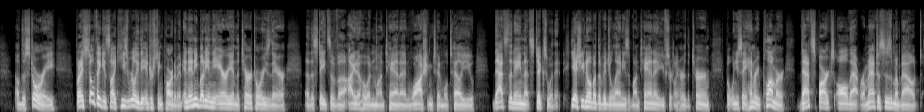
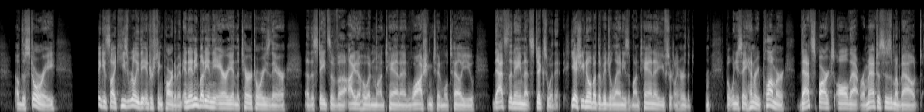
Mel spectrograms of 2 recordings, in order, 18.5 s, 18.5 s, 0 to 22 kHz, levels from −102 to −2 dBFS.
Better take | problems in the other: first | audio cutting out; at 1.5 s and at 14 s

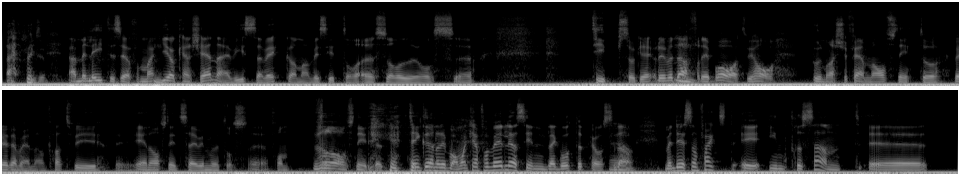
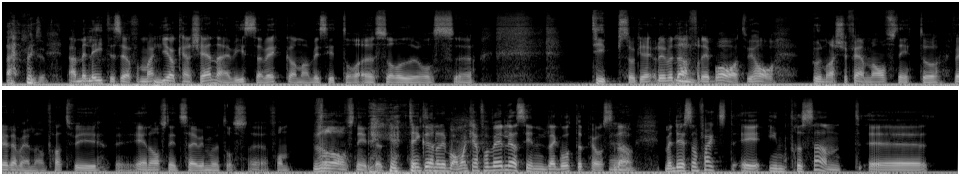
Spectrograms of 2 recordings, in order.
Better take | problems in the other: second | low rumble; loud; throughout; 8 dB below the speech; faint in the second

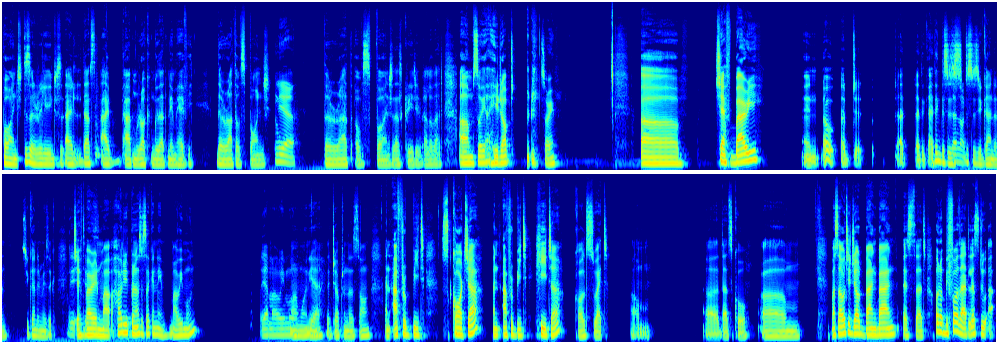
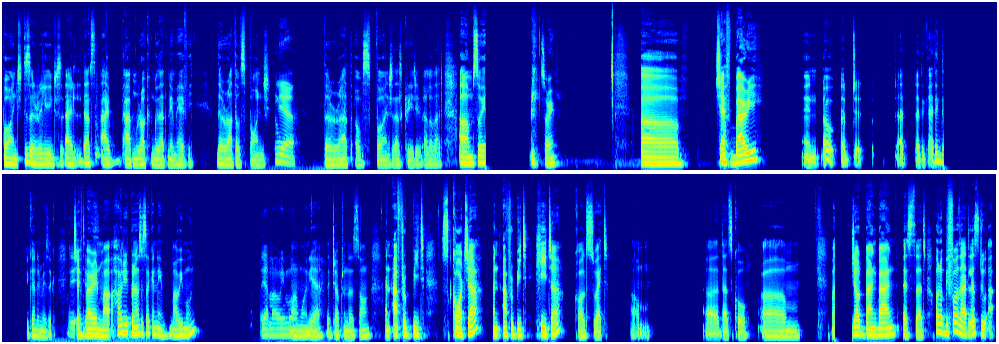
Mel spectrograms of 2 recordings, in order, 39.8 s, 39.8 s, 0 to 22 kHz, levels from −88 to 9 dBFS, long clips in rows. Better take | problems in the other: first | audio cutting out; at 9.5 s for 1 s, at 19 s for 1.5 s and at 37 s

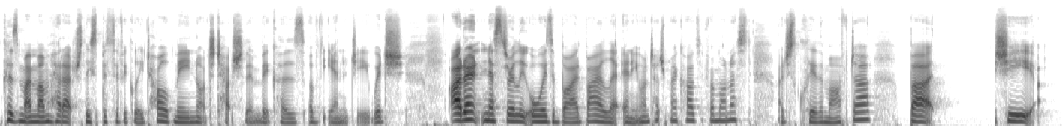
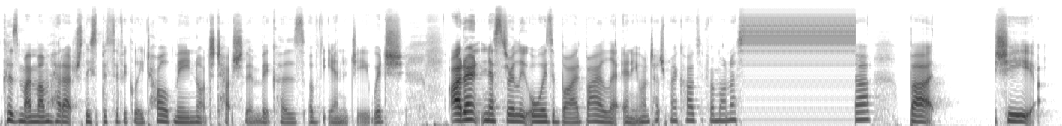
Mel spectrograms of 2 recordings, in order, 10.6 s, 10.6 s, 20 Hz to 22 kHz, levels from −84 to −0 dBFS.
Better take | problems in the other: first | audio freezing; at 7.5 s for 1 s

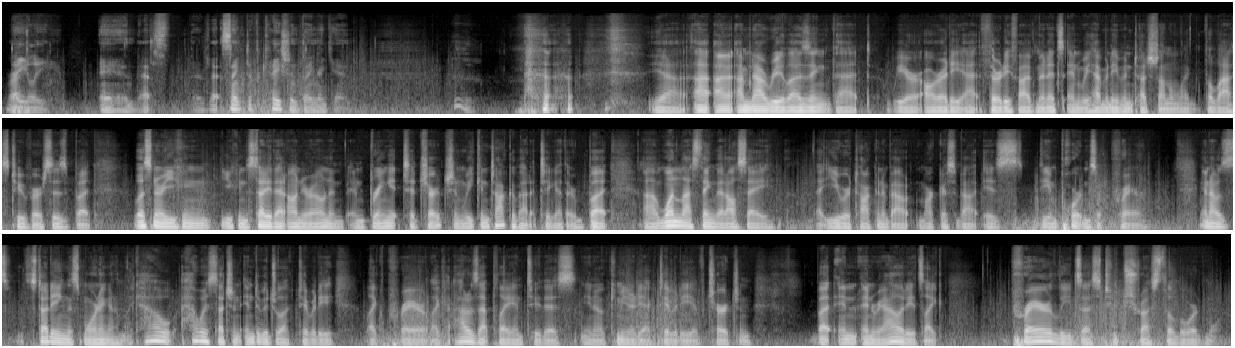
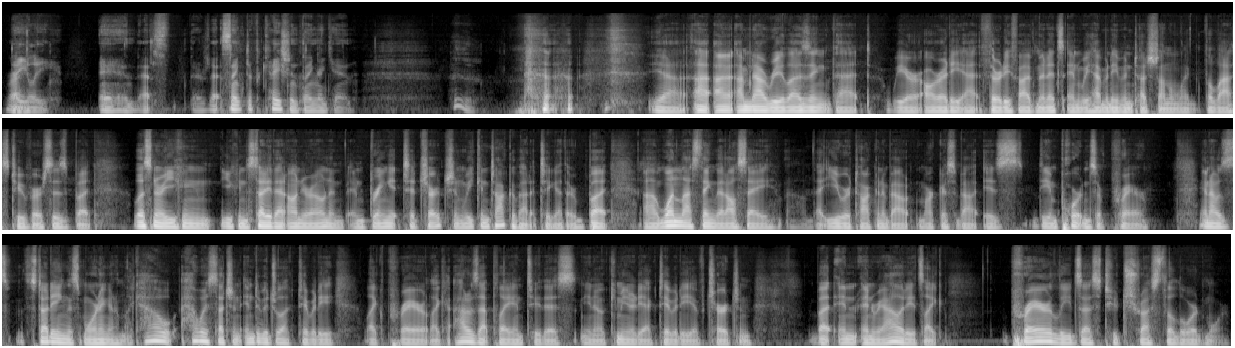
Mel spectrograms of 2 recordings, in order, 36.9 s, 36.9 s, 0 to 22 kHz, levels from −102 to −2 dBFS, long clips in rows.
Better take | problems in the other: second | wind noise on the microphone; occasional gusts; 20 dB below the speech

